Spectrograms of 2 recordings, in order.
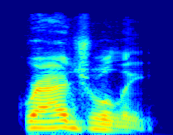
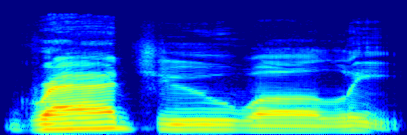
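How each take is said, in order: First: It is said quickly with the middle syllables merged. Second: It is said slowly with every syllable clear. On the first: "when we say it quickly ... you don't have to say the you" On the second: "if you say it slowly, it's just like it's spelled"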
